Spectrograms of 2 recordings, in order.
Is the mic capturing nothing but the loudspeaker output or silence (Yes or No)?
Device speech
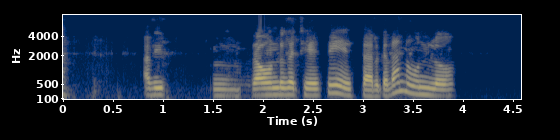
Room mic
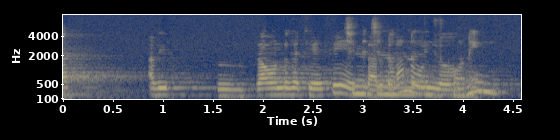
No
